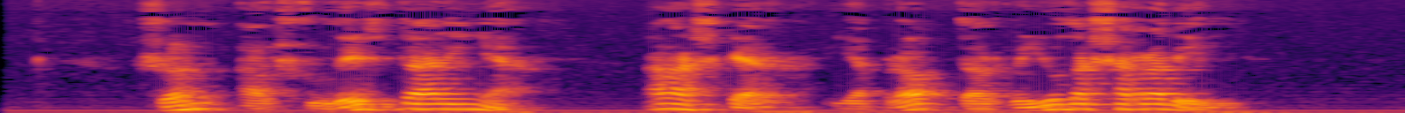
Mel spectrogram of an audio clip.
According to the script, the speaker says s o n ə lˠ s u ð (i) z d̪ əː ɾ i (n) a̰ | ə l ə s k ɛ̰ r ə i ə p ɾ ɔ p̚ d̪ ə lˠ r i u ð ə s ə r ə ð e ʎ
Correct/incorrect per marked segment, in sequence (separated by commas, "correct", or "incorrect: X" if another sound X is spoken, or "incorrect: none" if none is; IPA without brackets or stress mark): incorrect: e, incorrect: ɲ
